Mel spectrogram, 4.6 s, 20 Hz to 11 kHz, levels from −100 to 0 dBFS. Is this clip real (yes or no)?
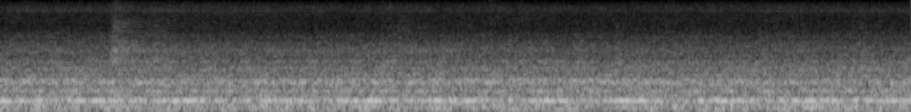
no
